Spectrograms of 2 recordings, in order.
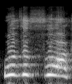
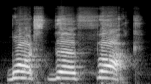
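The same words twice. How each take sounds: First: High, loud shocked outburst; a stoned guy reels at the sight of an elf; startled shout. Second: Drawn-out disbelief. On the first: Retold or imitated. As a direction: yelp it in disbelief. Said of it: "I'm like". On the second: Real, not acted. Punchline reacting to knife.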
